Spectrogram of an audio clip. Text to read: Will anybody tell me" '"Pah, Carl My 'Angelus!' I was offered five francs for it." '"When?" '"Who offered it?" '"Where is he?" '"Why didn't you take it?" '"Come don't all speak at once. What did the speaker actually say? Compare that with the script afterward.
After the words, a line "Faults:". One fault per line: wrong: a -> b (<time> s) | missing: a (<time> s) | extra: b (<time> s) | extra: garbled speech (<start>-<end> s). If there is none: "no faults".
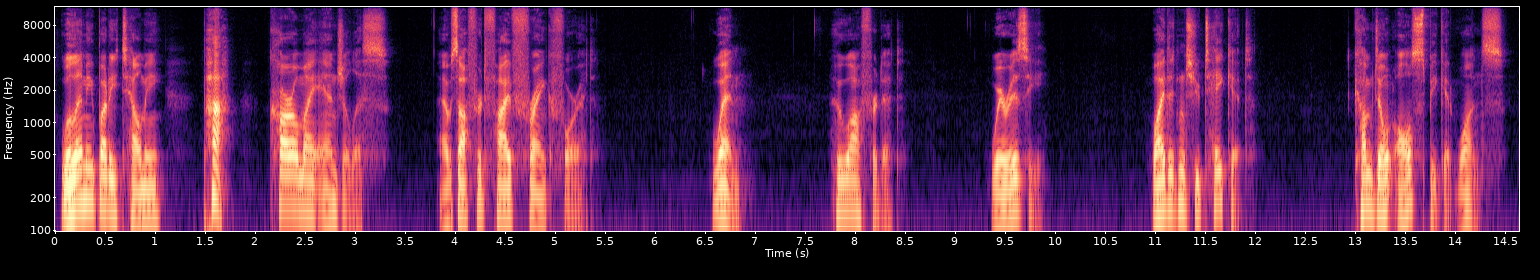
Will anybody tell me" '"Pah, Carl My 'Angelus!' I was offered five franc for it." '"When?" '"Who offered it?" '"Where is he?" '"Why didn't you take it?" '"Come don't all speak at once.
Faults:
wrong: francs -> franc (4.6 s)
